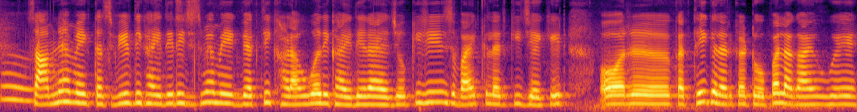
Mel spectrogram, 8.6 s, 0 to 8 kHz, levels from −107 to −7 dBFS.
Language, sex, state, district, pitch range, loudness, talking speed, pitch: Hindi, female, Uttar Pradesh, Budaun, 215-250 Hz, -16 LUFS, 225 wpm, 230 Hz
